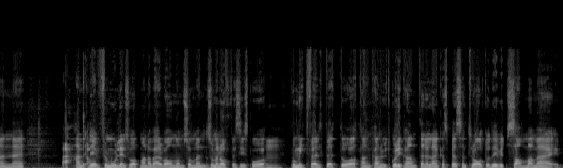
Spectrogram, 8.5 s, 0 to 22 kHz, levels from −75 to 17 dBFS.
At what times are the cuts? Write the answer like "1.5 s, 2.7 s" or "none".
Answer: 1.9 s, 3.7 s, 4.3 s, 6.0 s, 7.5 s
